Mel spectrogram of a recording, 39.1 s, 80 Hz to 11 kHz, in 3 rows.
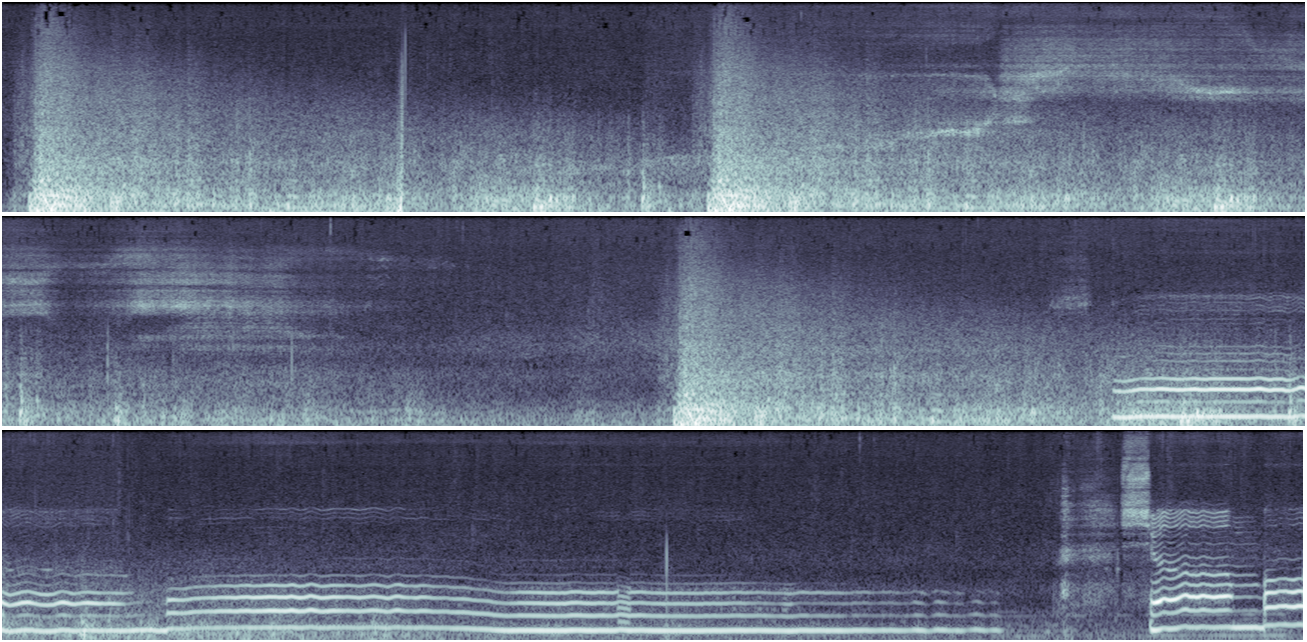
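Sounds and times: rain: 0:00.0 - 0:39.0
loud thunder crack: 0:00.1 - 0:18.2, 0:19.6 - 0:27.2
rumbling thunder: 0:00.1 - 0:35.2.

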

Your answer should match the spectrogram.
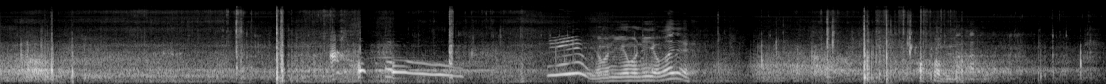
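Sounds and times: skateboard clack: 0:00.0 - 0:05.8, 0:06.9 - 0:11.0
skateboard wheels rolling on concrete: 0:00.0 - 0:11.0.

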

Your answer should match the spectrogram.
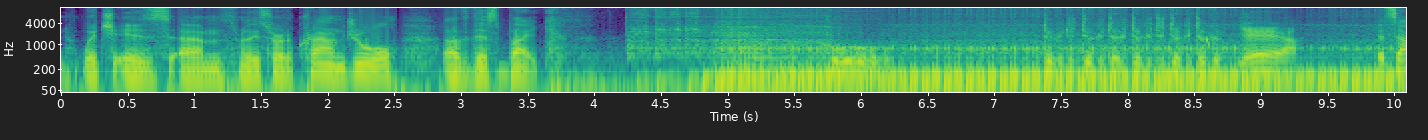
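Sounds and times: motorcycle engine idling: 0:04.2 - 0:10.0.

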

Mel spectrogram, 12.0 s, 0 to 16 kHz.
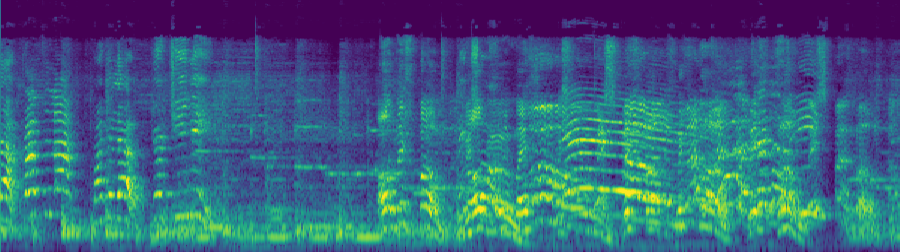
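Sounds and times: game show background music: 0:00.0 - 0:12.0.

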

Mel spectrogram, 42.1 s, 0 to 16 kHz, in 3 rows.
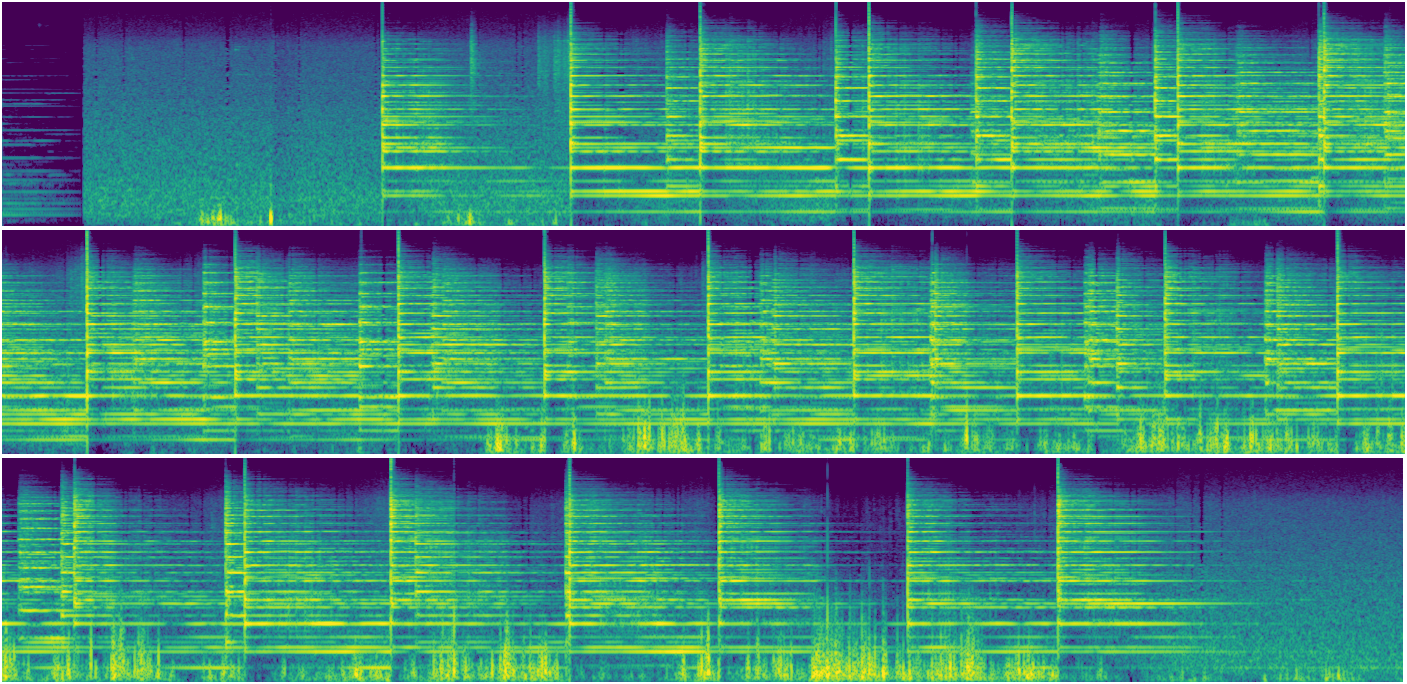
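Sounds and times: church bells ringing: 0:00.0 - 0:00.8, 0:03.8 - 0:40.6.

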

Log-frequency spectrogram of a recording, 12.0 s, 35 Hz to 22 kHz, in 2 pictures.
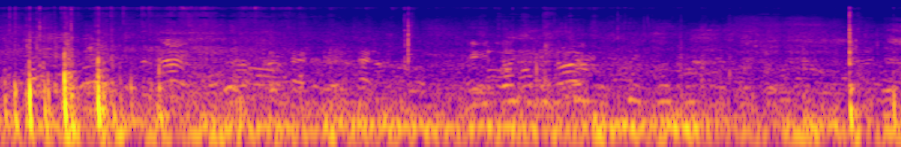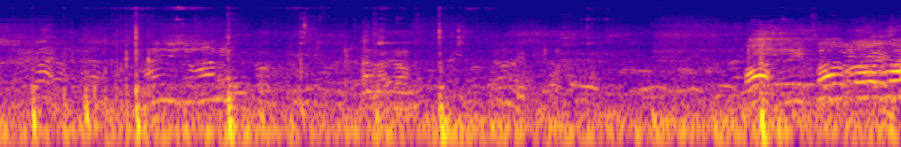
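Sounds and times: ball kicked and bouncing on turf: 0:05.6 - 0:09.2.

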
